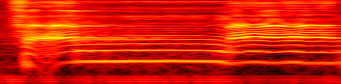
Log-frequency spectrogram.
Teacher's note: mim bertasydid dibaca ee ghunah didengungkan ya. Dan ini ghunah yang paling kuat ya. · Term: gunnah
